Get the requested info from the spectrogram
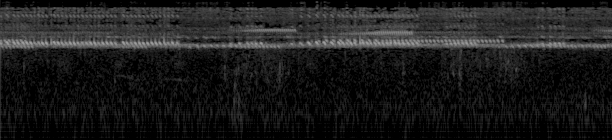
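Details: Crickets on an evening at Aroha Island, New Zealand: a steady high pulsed trill, joined by shimmering higher chirps and faint tonal notes that come and go, with brief dips in loudness.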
